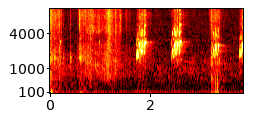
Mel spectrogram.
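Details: Ruby-throated bulbul lure song: after faint scratchy sounds, four loud short chattering phrases spaced under a second apart.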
